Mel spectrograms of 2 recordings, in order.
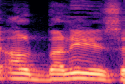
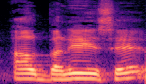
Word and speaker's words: Albanese: people in the media will say Albanese rather than Albanese Albanese easy to say you know the the the actual pronunciation is syllabic in Italian so it shouldn't be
